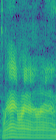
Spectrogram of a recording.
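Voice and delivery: garbled nonsense syllables, run together; mock mumbling. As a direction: imitate a granny's wordless mumbling. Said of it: "just fucking mumbling".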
